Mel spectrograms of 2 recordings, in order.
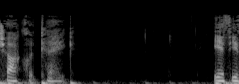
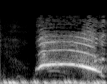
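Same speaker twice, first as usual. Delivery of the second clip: high whooping cheer; 10 dB louder than usual. Real, not acted. Celebrating people getting saved.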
